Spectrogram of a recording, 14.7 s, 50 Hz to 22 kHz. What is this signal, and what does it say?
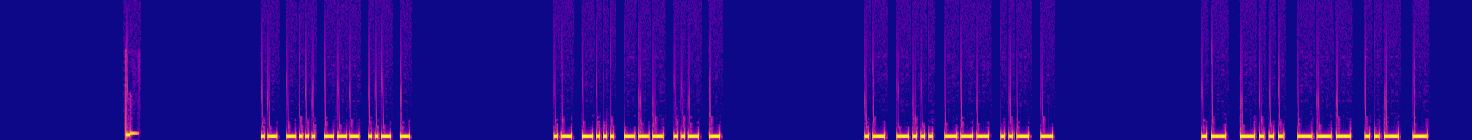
Morse code, heard as a keyed tone, about 32 wpm, 700 Hz. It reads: ABOUT ABOUT ABOUT ABOUT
